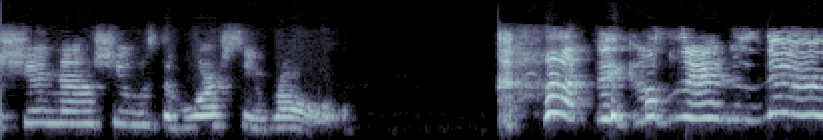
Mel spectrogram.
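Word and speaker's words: Rolle: the 23 years Jeffrey Ro senior now I'm sorry if I said his last name wrong is pronoun well spelled r o l l e like ro ro jelly Ro so yeah yeah jelly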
